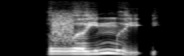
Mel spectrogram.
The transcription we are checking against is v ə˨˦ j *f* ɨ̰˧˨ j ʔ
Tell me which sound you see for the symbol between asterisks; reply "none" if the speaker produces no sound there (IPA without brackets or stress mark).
m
